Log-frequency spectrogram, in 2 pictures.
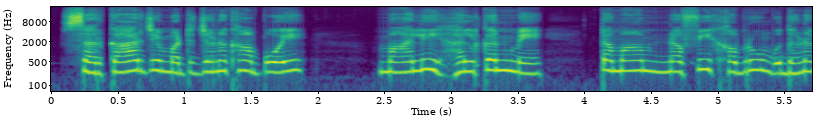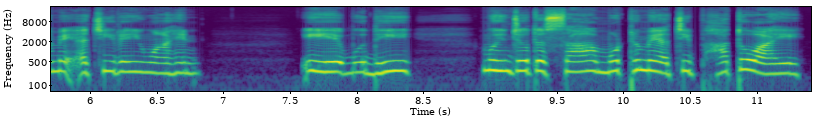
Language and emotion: Sindhi, fearful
